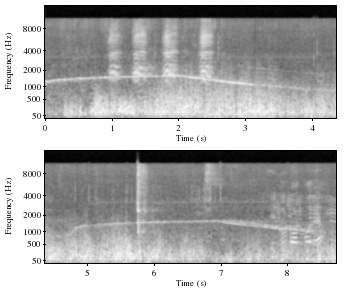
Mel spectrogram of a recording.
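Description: A distant emergency-vehicle siren wailing, its pitch rising slowly and then falling, in cycles of about four to five seconds, over wind rumbling on the microphone.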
